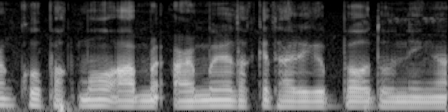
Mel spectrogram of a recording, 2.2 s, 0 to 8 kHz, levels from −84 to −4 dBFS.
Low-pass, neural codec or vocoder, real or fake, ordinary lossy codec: none; none; real; none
